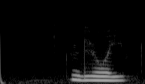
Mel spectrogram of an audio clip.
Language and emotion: Russian, neutral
